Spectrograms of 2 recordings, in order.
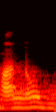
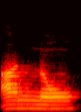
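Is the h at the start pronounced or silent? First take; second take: pronounced; silent. First: The word starts with an audible h sound. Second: The word starts with a vowel, h silent. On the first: "English में हम पढ़ेंगे हाँ नो" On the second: "Italian के अंदर हम इस, इसको पढ़ेंगे आनो। मतलब जो एच रहता है वो रहता है साइलेंट"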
